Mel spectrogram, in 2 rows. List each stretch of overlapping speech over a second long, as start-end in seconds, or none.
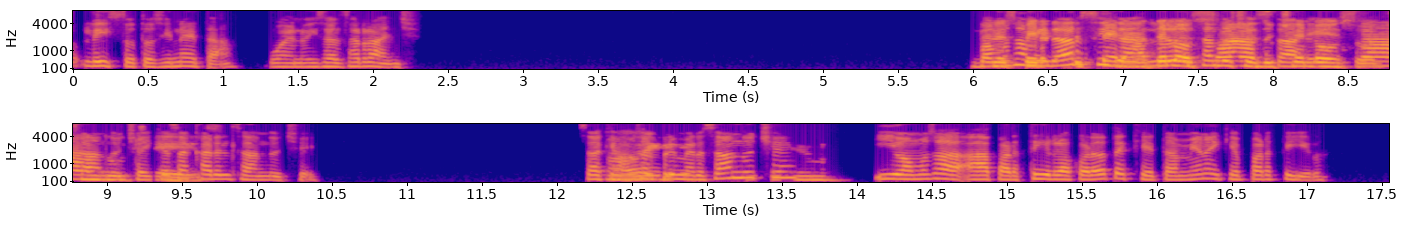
6.0-9.8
